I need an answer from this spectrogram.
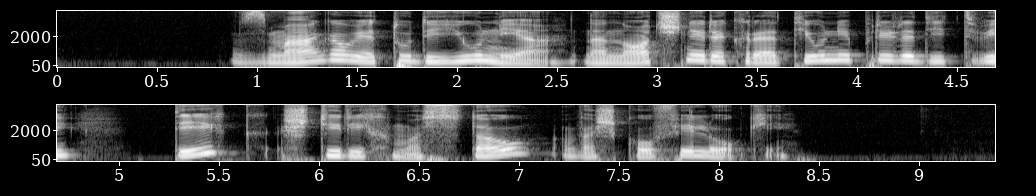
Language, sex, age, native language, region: Slovenian, female, 30-49, Slovenian, Central Slovenia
